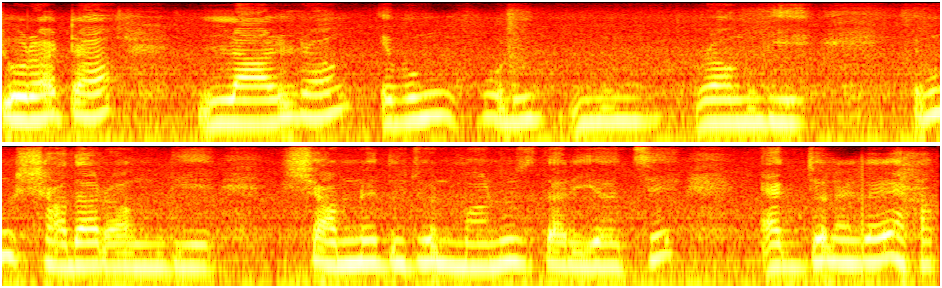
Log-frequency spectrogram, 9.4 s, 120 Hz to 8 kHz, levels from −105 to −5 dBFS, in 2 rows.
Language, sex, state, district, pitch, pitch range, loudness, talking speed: Bengali, female, West Bengal, Jalpaiguri, 225 Hz, 210-240 Hz, -17 LUFS, 135 wpm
